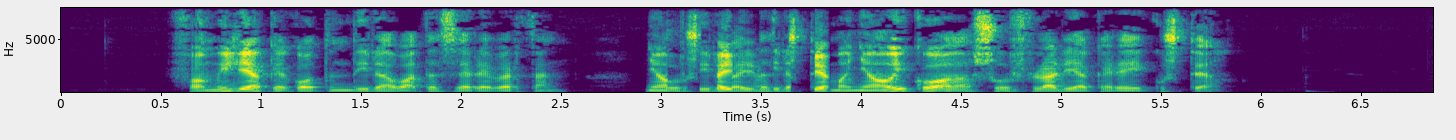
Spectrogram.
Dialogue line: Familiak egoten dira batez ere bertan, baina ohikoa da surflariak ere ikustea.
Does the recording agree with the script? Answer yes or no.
no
